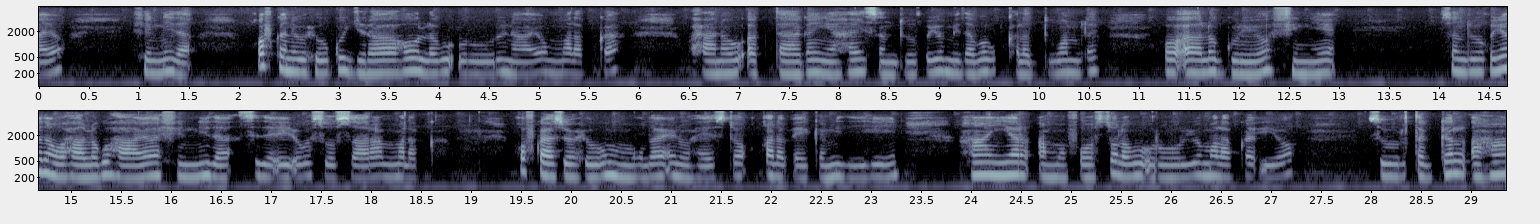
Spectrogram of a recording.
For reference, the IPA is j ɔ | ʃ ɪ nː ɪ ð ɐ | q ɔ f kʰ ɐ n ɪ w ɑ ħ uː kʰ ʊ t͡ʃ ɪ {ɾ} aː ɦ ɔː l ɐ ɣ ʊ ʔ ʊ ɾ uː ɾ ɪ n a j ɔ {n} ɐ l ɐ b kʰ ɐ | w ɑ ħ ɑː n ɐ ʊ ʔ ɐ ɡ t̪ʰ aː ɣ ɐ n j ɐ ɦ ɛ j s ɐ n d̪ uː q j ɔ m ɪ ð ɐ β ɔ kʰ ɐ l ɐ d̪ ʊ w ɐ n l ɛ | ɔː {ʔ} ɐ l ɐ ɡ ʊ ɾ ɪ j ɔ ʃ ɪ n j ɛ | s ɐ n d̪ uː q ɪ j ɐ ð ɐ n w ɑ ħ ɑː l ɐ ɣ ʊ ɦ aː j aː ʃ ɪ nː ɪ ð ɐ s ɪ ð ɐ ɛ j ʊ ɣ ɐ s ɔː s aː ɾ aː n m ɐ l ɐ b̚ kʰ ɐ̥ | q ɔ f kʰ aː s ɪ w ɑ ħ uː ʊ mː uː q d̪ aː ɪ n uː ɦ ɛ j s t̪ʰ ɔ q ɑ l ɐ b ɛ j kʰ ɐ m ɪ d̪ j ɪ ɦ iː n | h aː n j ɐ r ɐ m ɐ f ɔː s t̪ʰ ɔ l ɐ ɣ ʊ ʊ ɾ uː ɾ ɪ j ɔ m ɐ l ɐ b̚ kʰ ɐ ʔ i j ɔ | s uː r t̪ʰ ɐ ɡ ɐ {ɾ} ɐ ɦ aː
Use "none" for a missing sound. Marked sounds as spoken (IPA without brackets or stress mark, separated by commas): ɾ, m, ʔ, l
